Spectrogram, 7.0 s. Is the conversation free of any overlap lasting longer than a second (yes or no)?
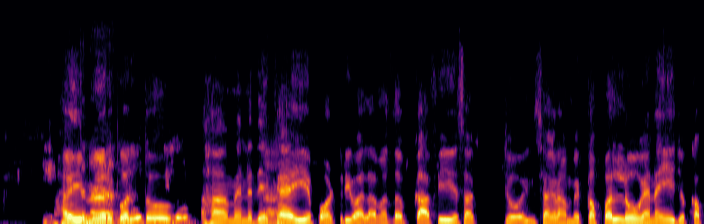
no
